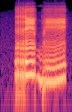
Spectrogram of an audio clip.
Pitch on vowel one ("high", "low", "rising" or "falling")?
high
